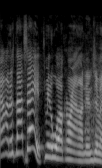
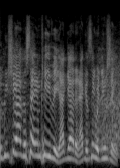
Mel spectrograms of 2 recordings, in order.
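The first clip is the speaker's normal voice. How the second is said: usual speaking voice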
